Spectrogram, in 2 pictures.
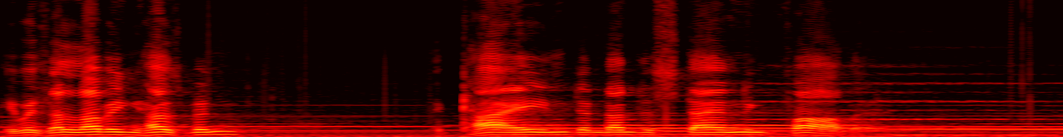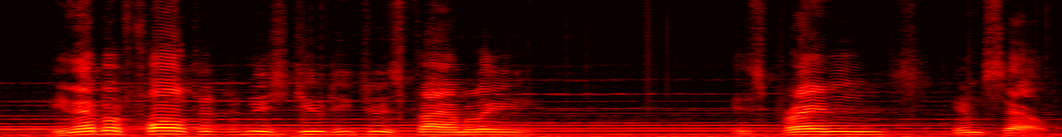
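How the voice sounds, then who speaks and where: A man's voice: a little high, unhurried, pauses often, close to an everyday voice. An actor playing a solemn, formal clergyman giving a eulogy in a 1950s radio drama, with music behind him. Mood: solemn, mournful. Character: solemn, measured clergyman delivering funeral eulogy.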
